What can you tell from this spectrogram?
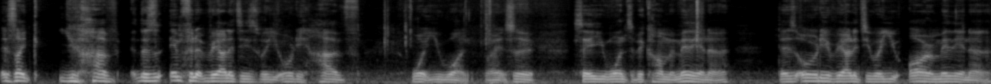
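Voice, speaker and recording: A man with a dark, mellow tone and medium pitch talks at a fairly quick pace, his pitch varying in an ordinary way. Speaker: podcast host. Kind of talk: casual monologue. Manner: fast.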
